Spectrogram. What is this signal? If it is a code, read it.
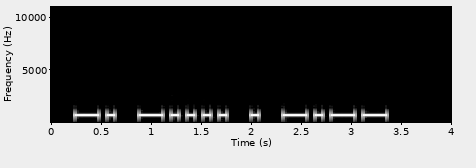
Morse code, heard as a keyed tone, about 15 wpm, 700 Hz. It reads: N6EY
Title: USA Call Signs - 4 Characters - 15wpm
